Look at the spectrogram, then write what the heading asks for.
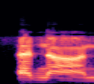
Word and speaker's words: Adnan: Adnan, that's it.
